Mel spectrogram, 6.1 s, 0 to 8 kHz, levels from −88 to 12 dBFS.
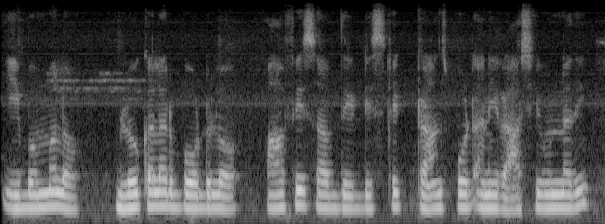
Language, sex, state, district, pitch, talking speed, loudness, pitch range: Telugu, male, Telangana, Mahabubabad, 140 Hz, 130 wpm, -16 LUFS, 135-150 Hz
